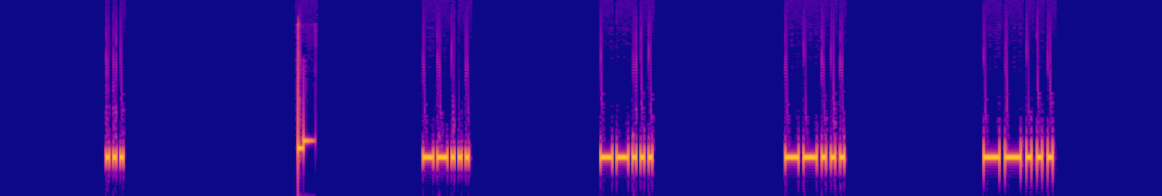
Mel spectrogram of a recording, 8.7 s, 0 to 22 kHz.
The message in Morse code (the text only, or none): S 7777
